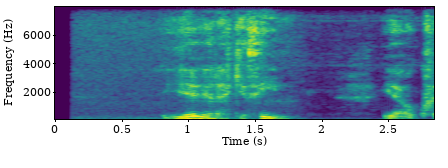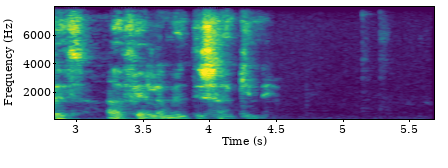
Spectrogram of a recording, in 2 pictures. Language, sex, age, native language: Icelandic, male, 50-59, Icelandic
